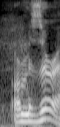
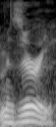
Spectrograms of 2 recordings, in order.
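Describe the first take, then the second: First: It is said the way locals say it. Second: It is said the usual outsider way.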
